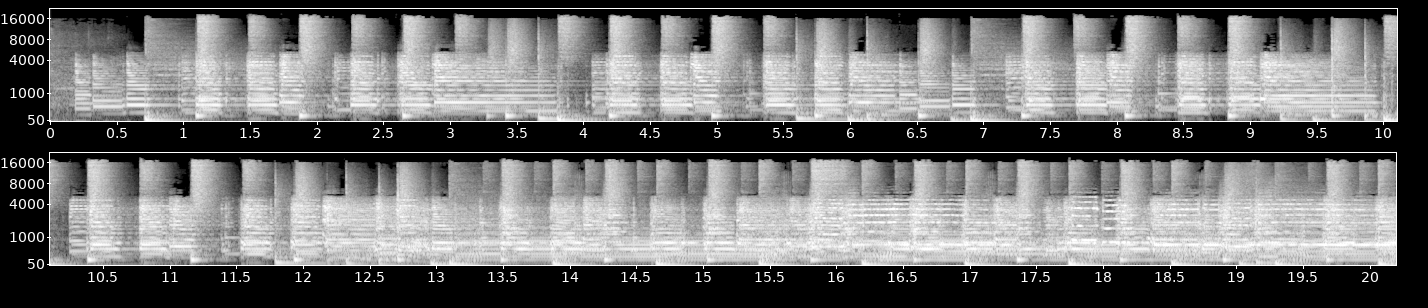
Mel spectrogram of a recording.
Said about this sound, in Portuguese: Solta a vinheta.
